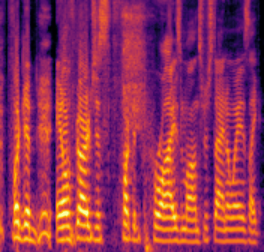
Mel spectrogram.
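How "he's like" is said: ordinary talk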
